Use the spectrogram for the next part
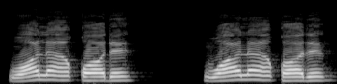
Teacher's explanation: এই দালটা হচ্ছে কলকলার হরফ ধাক্কা দিয়ে পড়তে হবে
